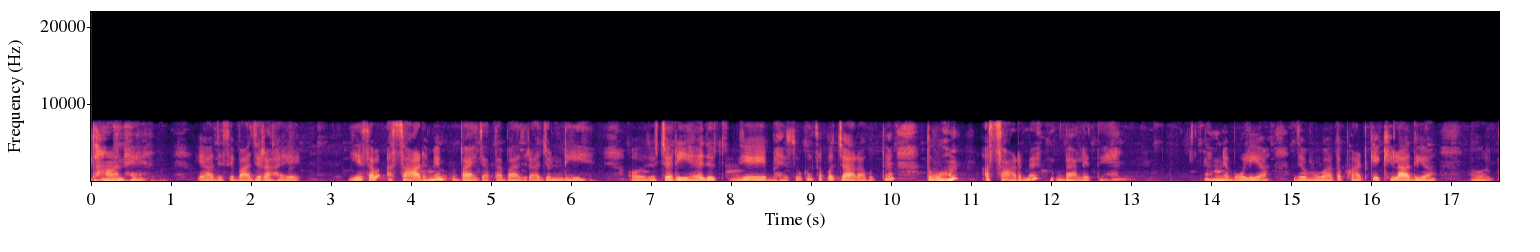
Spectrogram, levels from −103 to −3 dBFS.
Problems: constant background noise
